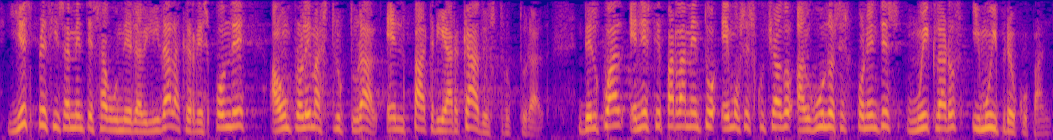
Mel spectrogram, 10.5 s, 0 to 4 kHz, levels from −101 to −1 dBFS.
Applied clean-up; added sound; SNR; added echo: none; none; none; none.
